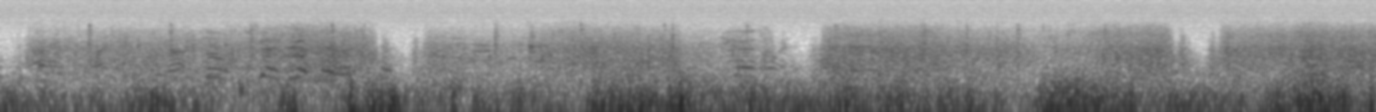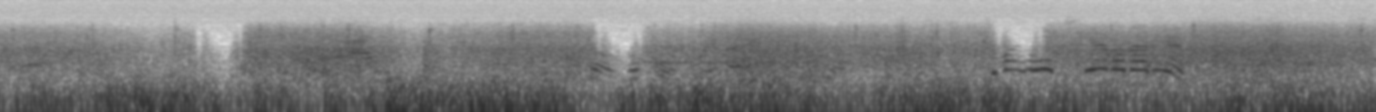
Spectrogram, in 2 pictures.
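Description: Wind buffeting a camcorder microphone in a low, steady rumble, with indistinct voices of people talking in the background. The sound drops out briefly about every two and a half seconds.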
